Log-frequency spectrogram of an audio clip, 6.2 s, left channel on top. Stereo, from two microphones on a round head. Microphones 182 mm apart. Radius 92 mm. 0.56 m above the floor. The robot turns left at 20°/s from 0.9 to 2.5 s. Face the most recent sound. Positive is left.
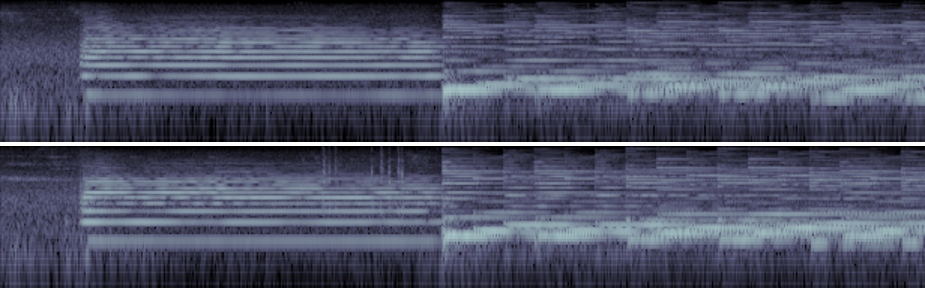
turn(degrees=-55)  # may be behind; listen again after turning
